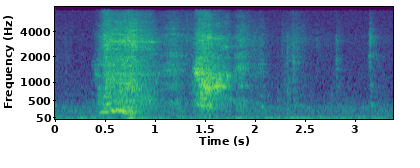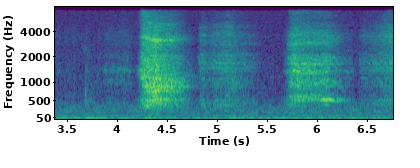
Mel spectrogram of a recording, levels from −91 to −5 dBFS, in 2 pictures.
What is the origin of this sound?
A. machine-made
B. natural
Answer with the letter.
B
